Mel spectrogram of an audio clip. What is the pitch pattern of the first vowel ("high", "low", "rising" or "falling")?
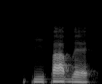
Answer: low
